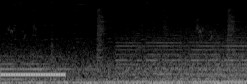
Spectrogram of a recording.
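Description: A phone call rings in the video game GTA V: a steady electronic tone sounds for about half a second, then cuts off. A low game soundtrack continues underneath.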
